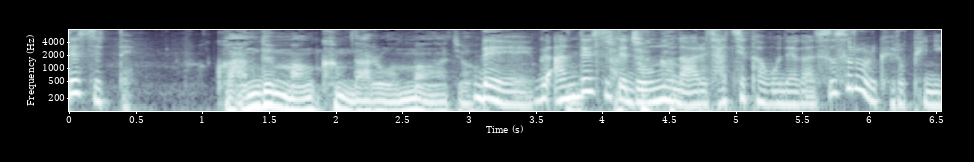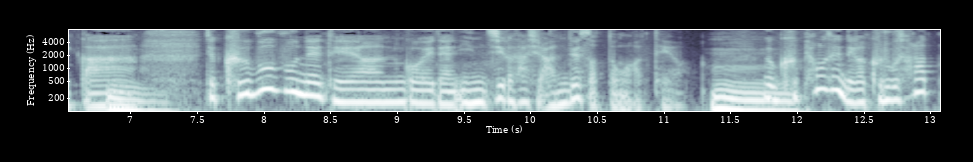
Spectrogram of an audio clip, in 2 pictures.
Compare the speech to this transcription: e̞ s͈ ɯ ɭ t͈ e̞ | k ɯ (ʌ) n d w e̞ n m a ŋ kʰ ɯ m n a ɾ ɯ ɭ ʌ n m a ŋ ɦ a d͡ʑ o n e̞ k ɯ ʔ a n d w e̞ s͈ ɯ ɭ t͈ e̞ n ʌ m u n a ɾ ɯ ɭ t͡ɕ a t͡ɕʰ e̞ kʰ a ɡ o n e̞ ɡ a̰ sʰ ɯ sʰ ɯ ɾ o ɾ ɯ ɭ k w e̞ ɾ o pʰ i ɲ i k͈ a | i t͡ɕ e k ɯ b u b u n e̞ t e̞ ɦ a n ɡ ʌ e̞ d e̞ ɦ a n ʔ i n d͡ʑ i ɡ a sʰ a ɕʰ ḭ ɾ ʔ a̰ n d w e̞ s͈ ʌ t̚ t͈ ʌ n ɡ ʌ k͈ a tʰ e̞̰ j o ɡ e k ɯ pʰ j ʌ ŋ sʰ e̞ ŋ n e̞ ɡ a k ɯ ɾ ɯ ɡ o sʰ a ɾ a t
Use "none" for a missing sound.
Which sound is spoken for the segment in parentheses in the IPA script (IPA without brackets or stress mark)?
a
